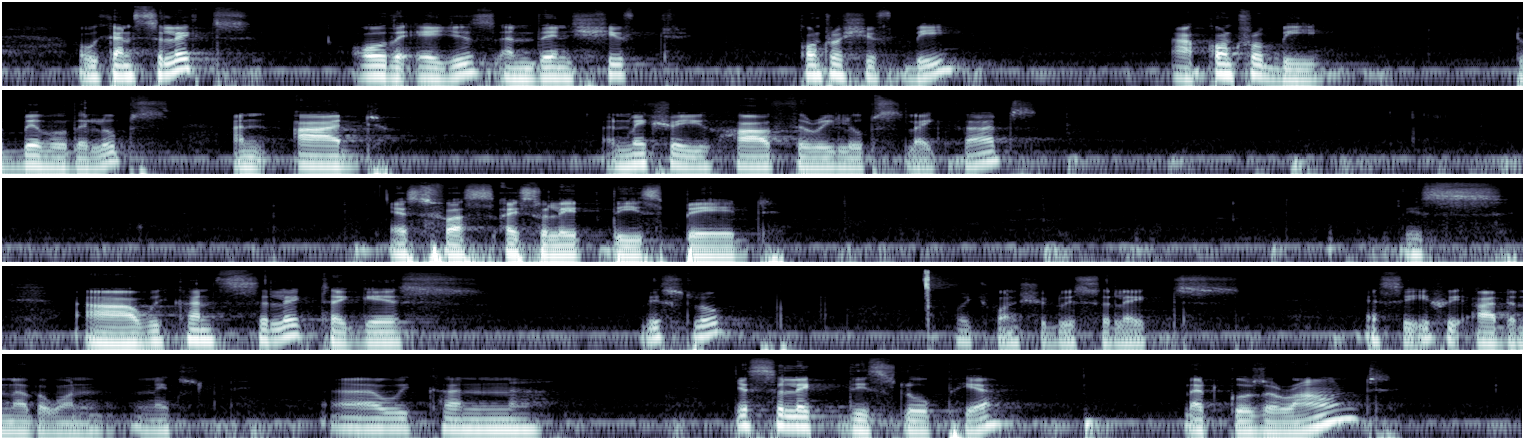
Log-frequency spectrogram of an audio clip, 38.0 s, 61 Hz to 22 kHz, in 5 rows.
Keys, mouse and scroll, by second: 4.5 ctrl+shift+b, 5.7 right click, 6.5 ctrl+b, 11.9 click, 12.1 Tab, 12.4 `, 13.4 `, 14.1 alt+a, 15.4 alt+click, 16.4 Tab, 17.4 KP_Divide, 17.8-18.2 scroll up 1, 18.2 KP_Divide, 19.4 alt+a, 19.8 click, 20.4 KP_Divide, 20.9 Tab, 21.1-21.5 scroll up 1, 23.0 alt+shift+click, 29.9 ctrl+r, 31.5 right click, 31.7 ctrl+z, 32.2 1, 32.8 scroll up 1, 33.5-34.1 scroll down 1, 34.1 alt+click, 35.8 `, 37.9 alt+shift+click.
